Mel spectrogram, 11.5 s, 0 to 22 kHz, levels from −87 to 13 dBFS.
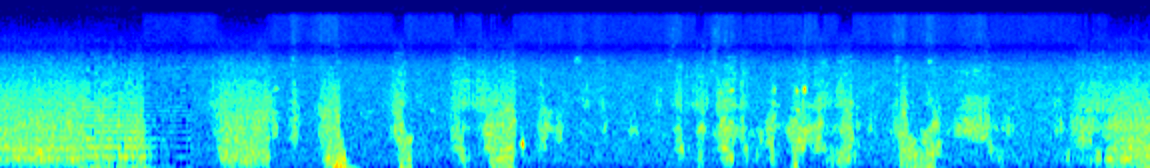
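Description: Robotic sound from repeated short buffers appears in this speech clip from 0.86 to 1.92 s, where the voice collapses into a rigid, metallic buzz at 200 Hz that loosely tracks the talking. The likely cause is audio arriving too rarely, so playback fills the gaps by looping a tiny fragment, about 5 ms long to match that buzz, while roughly half of the real signal is skipped.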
